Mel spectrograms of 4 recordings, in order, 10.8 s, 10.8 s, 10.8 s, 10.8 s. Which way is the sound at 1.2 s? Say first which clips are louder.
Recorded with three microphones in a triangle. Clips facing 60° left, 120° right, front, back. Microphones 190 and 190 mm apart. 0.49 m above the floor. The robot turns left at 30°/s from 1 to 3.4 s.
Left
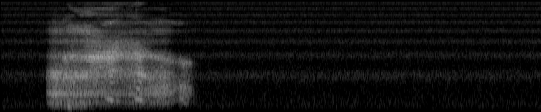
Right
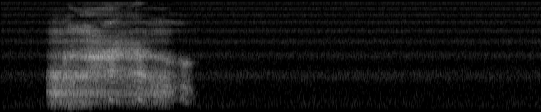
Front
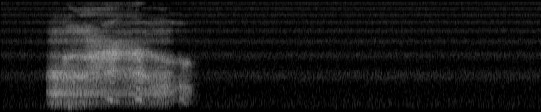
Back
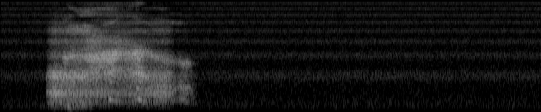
Even, even; 105° left.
